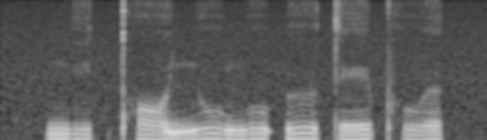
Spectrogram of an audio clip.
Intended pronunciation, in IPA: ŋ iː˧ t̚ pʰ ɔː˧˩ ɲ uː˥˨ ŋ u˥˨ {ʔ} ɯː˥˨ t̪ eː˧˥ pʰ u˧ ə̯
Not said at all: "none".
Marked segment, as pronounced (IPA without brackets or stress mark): ʔ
